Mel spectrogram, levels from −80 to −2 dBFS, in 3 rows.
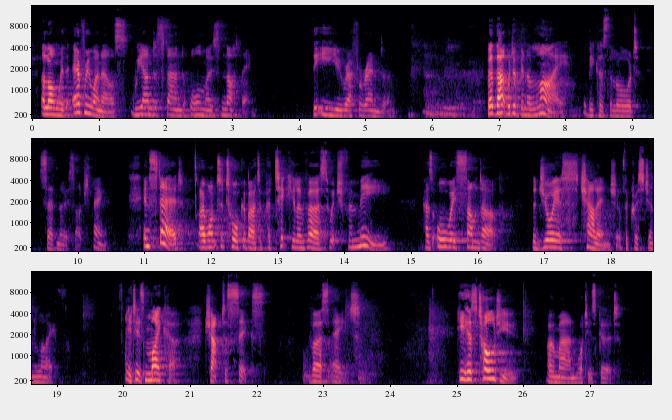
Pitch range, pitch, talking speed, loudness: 180-230 Hz, 210 Hz, 140 wpm, -27 LUFS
